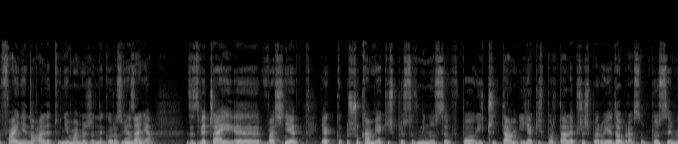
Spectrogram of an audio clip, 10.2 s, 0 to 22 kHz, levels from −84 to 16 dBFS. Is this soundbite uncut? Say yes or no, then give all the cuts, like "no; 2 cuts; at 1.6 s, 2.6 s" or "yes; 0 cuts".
yes; 0 cuts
